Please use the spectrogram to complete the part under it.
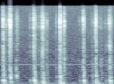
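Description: Typing on a computer keyboard while entering axis labels into an Excel chart: a quick run of close, crisp key clicks in uneven bursts, with no voices.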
